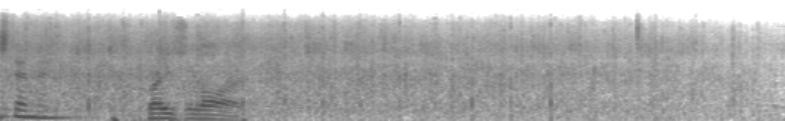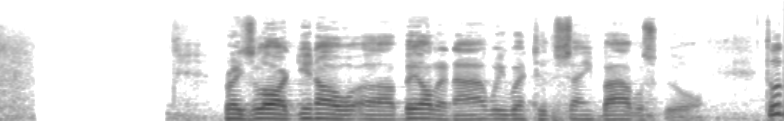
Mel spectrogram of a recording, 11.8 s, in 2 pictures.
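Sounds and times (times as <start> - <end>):
congregation at a church service applauding guests: 0.0 - 6.2
speech: 0.1 - 2.0, 7.6 - 11.7.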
